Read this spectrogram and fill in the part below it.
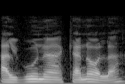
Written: canola

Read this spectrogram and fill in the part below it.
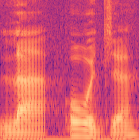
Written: pot

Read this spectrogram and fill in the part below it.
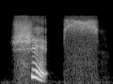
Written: ships

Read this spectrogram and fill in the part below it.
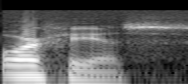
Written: Orpheus

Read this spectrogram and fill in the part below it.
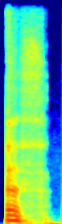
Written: egg

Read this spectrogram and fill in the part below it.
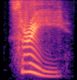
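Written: three

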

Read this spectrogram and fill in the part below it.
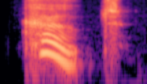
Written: coat

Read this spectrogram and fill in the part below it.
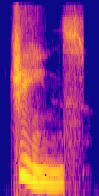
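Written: jeans

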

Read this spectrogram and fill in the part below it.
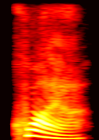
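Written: choir

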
